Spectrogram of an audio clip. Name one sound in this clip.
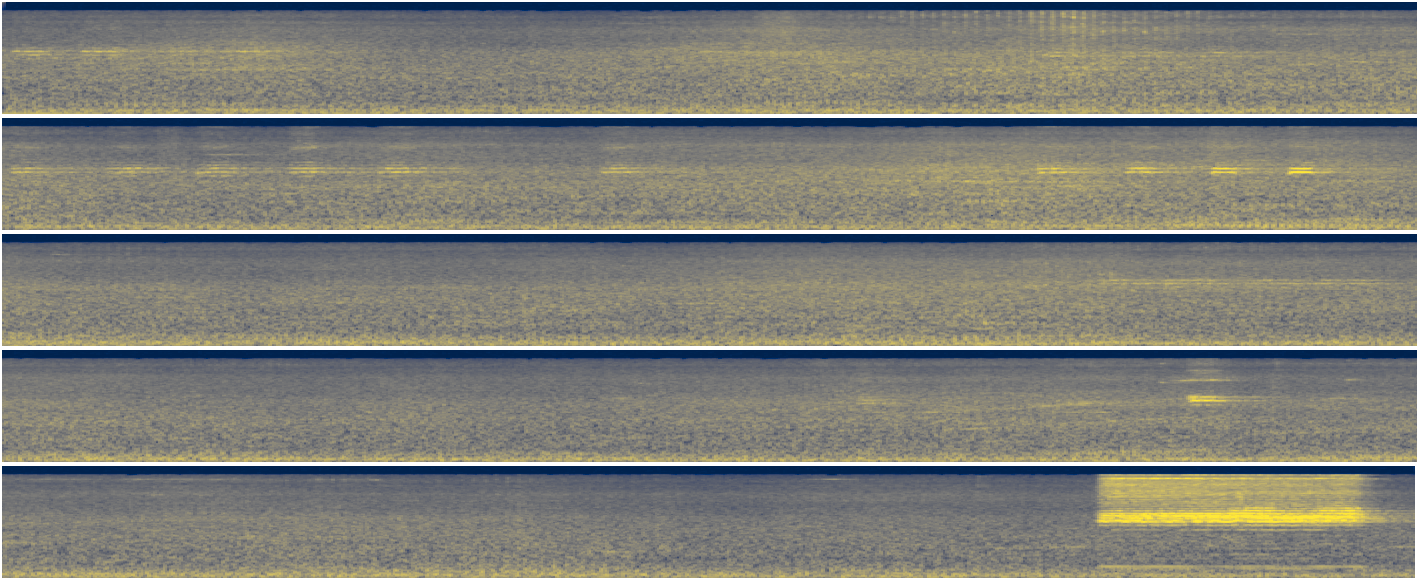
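Motorbike engines drone and buzz steadily as traffic passes close by on a busy street.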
